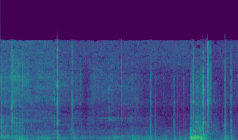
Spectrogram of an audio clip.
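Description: Parachute fabric rustling and scraping as it is pushed by hand down into the drone's parachute tube, with a short louder knock near the end.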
